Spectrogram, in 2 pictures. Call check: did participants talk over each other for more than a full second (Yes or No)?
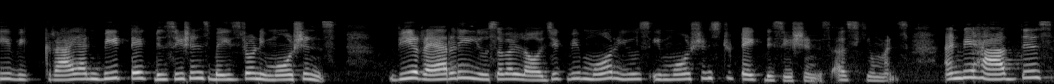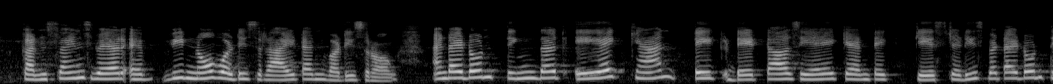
No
